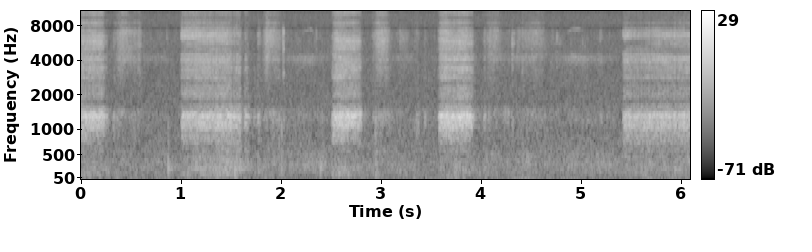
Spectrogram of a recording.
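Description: A graphite pencil tip is drawn across a thin stack of white paper sheets lying on a wooden table in short, dense hatching strokes. Several bursts of dry, bright scratching come in uneven clusters, with a strong band around 1.3 kHz and quiet gaps between them.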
